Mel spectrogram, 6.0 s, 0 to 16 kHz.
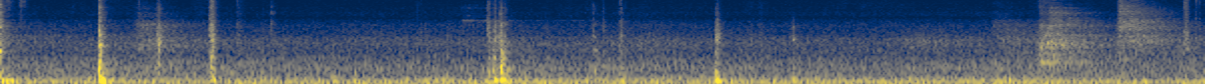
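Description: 2015 Ford F-150's 3.5-litre V6 idling steadily, heard from inside the cab. Over it come a handful of sharp clicks from the steering-wheel buttons being pressed, and a brief rustle near the end.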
